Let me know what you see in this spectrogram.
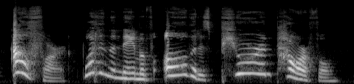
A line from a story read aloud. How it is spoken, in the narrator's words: Walburga cried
